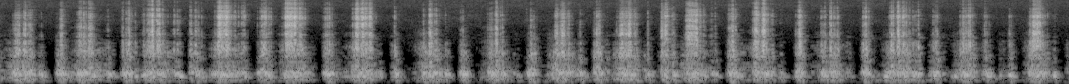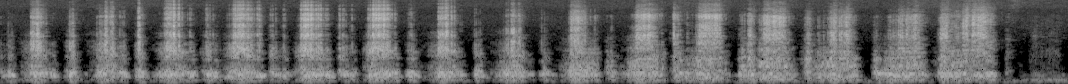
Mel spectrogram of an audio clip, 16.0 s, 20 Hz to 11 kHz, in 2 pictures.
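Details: Rapid heart sounds (tachycardia) at about 118 beats a minute, recorded at position P while moving from standing to supine; the sound briefly fades near the end with the position change, then returns loud and still fast.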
